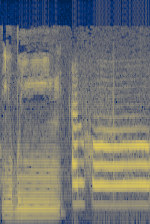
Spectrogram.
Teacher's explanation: أربعة ليه أربعة؟ عشان وراها همزة. وراها همزة مش حرف مشدد.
